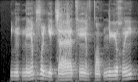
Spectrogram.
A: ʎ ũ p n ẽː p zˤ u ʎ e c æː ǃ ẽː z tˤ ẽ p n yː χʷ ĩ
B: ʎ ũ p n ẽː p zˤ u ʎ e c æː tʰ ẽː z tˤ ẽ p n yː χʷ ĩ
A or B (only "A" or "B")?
B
